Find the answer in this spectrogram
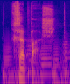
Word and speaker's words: rapaz: E agora vamos ver se os nova-iorquinos sabem pronunciar palavras portuguesas ou se também precisam de lições de pronúncia. Rapaz.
